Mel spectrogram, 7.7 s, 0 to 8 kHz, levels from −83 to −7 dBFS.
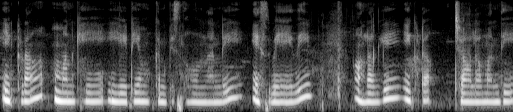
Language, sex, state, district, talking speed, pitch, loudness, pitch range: Telugu, male, Andhra Pradesh, Annamaya, 80 wpm, 195 Hz, -19 LUFS, 185-220 Hz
